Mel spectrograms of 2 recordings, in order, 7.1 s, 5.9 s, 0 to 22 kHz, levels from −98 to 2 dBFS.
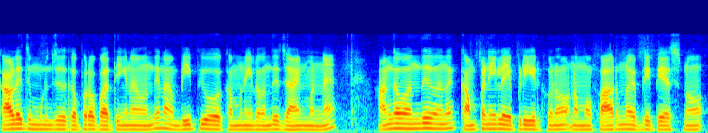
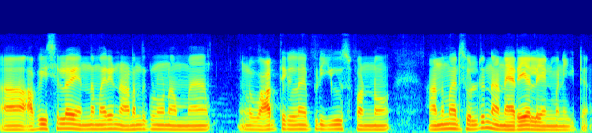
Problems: none marked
